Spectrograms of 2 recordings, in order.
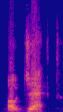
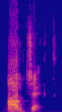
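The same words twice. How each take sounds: First: The stress is on the second syllable. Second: The stress is on the first syllable. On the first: "we are stressing the second syllable" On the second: "the stress is in the first syllable"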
